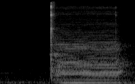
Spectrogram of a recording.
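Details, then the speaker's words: Rebuilt convertible top flap transmission for a 1961–66 Ford Thunderbird, four-wire motor bench-tested: short steady even-pitched hum, starting and stopping cleanly without grinding or chatter. Normal motor operation. "okay that's how you got to do these four wire ones and that sounds really good by the way"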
